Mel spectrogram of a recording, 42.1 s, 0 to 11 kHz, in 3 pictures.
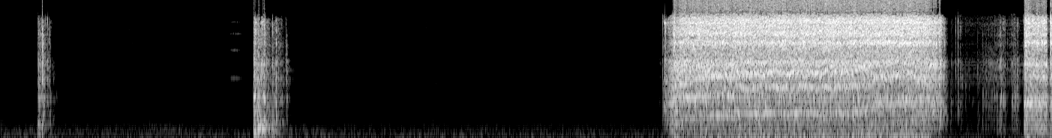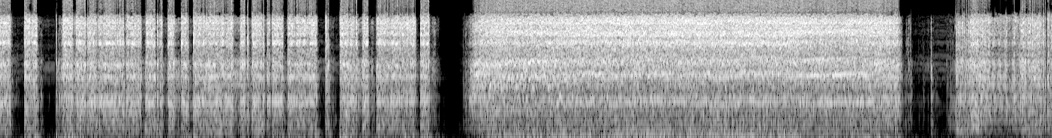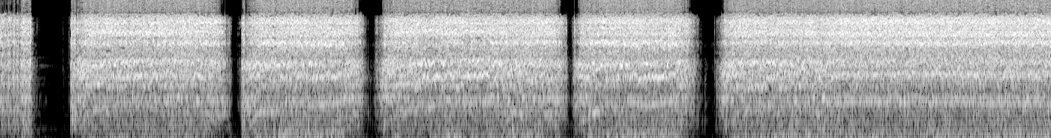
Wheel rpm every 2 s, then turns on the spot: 0, 0, 0, 0, 70, 170, 30, 20, 20, 10, 150, 230, 190, 20, 100, 130, 140, 160, 140, 200, 230.
12-20 26-28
